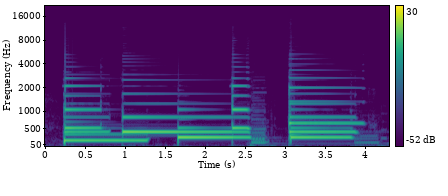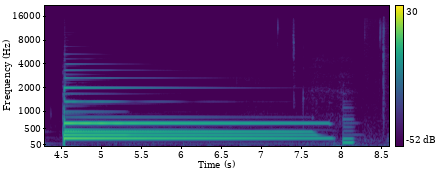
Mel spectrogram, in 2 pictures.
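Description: Fingerstyle guitar chords from a song ring out one after another, each plucked cleanly and left to sustain, the last chord held long and fading slowly.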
